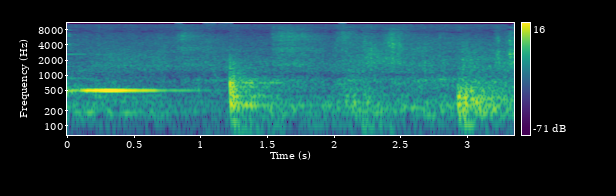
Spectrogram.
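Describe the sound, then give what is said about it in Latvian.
A parliament voting system signal sounds as one steady mid-pitched tone lasting about a second, followed by two sharp knocks a couple of seconds apart. “Jā, tad līdzīgs tikai lūdzu zvanu balsosim par 17. Zaļo un zemnieku savienības frakcijas priekšlikumu. Lūdzu balsošanas režīmu.”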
